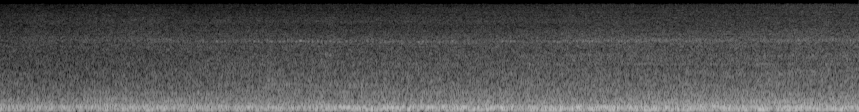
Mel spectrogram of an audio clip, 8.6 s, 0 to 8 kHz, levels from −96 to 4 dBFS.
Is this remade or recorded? remade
